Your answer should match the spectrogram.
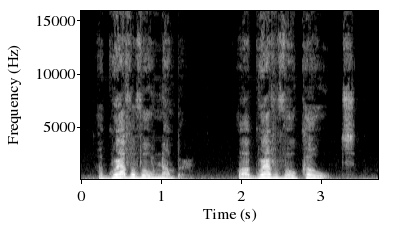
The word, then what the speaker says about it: Grabovoi: Now, this number is called a Gravovo number or Gravovo codes, or you can call it Gravovoy.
